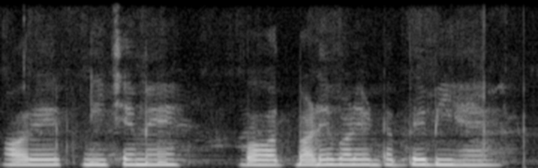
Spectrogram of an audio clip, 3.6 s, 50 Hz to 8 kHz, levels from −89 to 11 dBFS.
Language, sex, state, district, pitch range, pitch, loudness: Hindi, male, Bihar, West Champaran, 230-240 Hz, 235 Hz, -16 LUFS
